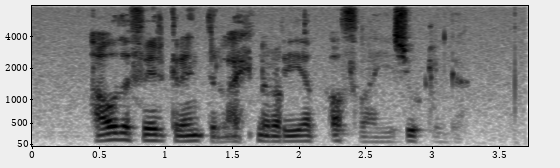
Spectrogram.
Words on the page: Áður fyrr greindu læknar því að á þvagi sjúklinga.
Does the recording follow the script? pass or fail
pass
